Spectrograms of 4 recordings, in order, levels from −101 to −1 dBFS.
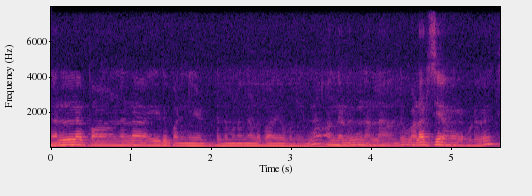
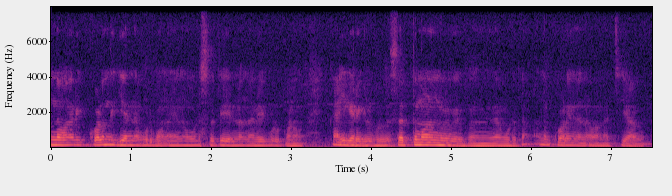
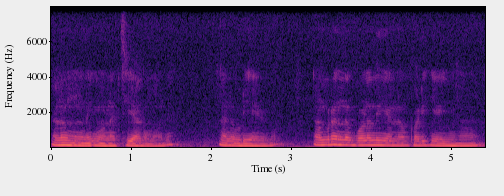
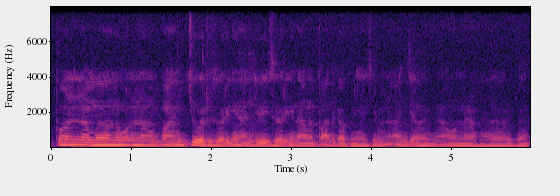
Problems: constant background noise, low volume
